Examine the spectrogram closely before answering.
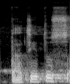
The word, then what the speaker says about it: Tacitus: Tacitus atau Tacitus bacanya ya, itu dikenal sebagai sejarawan yang hebat untuk Roma kuno ya.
